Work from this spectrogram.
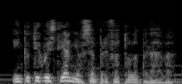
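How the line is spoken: Low, almost whispered. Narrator (Italian): disse lei, con una voce così bassa che era quasi un sussurro

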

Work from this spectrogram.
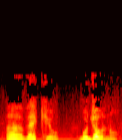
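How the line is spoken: Exclaimed. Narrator (Italian): esclamò Bazarov

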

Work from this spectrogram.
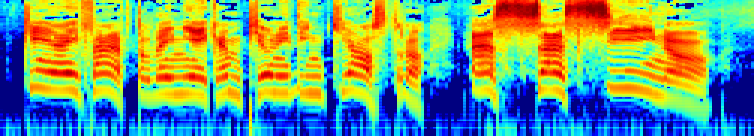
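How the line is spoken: Shouting. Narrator (Italian): ha gridato

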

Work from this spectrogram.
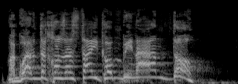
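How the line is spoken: Shouted. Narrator (Italian): gridate

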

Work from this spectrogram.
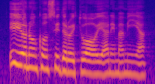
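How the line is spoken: Exclaimed. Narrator (Italian): esclamò il signor Mantalini

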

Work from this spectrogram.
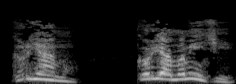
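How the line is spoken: Exclaiming. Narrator (Italian): esclamò D'Artagnan

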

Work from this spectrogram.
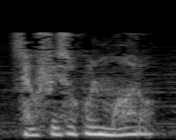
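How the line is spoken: Under the breath. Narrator (Italian): disse sottovoce

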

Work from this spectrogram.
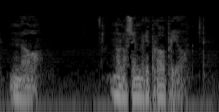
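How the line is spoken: Subdued reply. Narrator (Italian): rispose con voce sommessa il procuratore

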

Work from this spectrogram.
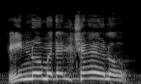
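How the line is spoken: Shout. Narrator (Italian): gridò Dantes

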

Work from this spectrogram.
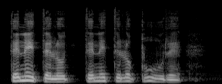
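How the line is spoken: Exclamation. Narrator (Italian): esclamai

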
